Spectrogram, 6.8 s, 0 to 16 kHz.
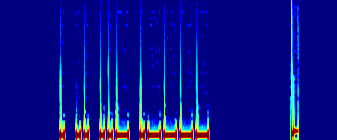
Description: Morse code, heard as a keyed tone, about 15 wpm, 700 Hz. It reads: EIU1
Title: Four Challenging Letter-Number Combinations 15wpm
